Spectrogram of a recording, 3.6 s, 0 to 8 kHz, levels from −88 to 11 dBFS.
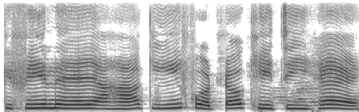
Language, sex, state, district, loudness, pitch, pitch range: Hindi, male, Madhya Pradesh, Dhar, -12 LUFS, 270 Hz, 255-280 Hz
